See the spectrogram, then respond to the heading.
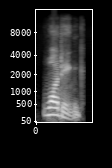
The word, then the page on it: wadding: Indian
